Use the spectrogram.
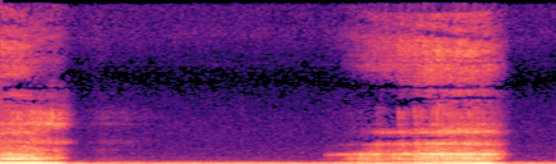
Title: Sleeping but SOME ONE IS SNORING SO LOUD #snoring #sound #stopsnoring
